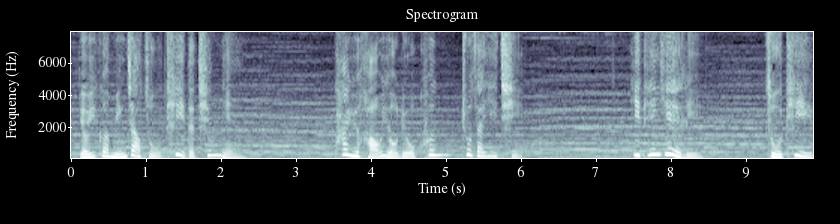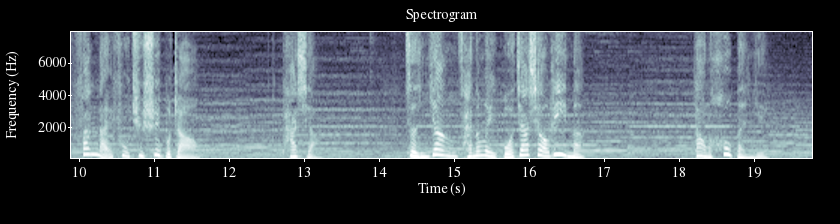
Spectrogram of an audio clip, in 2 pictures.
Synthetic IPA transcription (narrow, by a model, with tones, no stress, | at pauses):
jo˨˩ʊi˧˥ɡə˧mi˧˥ŋt͡ɕjɑ˥˩ʊt͡su˨˩t̪ʰi˥˩d̪ə˩t͡ɕʰi˥ŋnjɛ˧˥n | t̪ʰa˥y˧˥xɑ˧˥ʊjo˨˩ʊljo˧˥ʊkʰwə˥nʈ͡ʂu˥˧t͡sa˥˧ɪi˥˩t͡ɕʰḭ˨˩˦ | i˥˩t̪ʰjɛ˥njɛ˥˩li˨˩˦ | t͡su˨˩t̪ʰi˥˩fa˥nla˧˥ɪfu˥˧t͡ɕʰy˥˧ʂwe˥˧ɪpu˥˩ʈ͡ʂɑ˧˥ʊ | t̪ʰa˥ɕjɑ˨˩˦ŋ | t͡sə˨˩njɑ˥˩ŋt͡sʰa˧˥ɪnɤ˧˥ŋwe˥˩ɪkwɔ˧˥t͡ɕja˥ɕjɑ˥˧ʊli˥˩nə˩ | t̪ɑ˥˩ʊlə˩xo˥˩ʊpa˥˩njɛ˥˩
